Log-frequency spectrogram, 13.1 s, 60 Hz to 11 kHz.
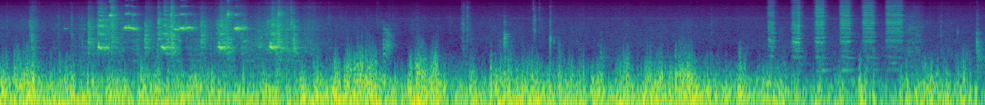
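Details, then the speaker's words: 1930 Ford Model AA doodlebug, sitting 72 years, carburetor pulled and fed ether after fixing ignition grounding fault: uneven stumbling chuffing, only some cylinders firing; misfire, exhaust valves sticking suspected. "she started to hit some of them cylinders don't seem like they want to run just give it a try again she's wanting to run at least she's sparking"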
